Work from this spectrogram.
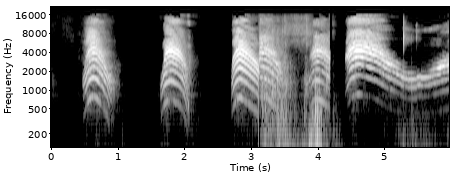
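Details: Rescued baby kitten indoors, calling loudly for its meal while its caretaker prepares food in the kitchen: five high, arched meows about a second apart. The last is long and wavering. There is a brief thump between calls.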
